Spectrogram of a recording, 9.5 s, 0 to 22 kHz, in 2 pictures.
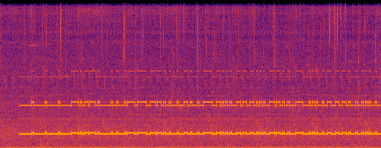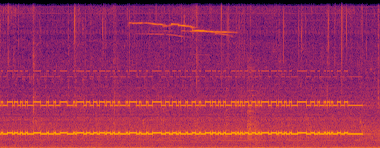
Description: RTTY (45.45 baud, 170 Hz shift), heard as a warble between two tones, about 2200 Hz centre, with street noise. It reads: 35 7154786 9628161 91938 315810 483 5068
